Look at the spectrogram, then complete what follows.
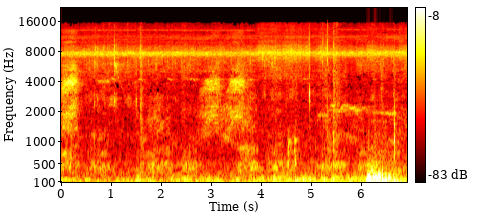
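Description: A hand picking leaves from low weeds: faint rustles and small snaps of leaves being plucked, under a steady high insect tone. About six seconds in comes a short, louder low rumble of handling noise.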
